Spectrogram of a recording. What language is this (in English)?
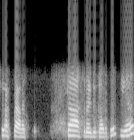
Kashmiri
